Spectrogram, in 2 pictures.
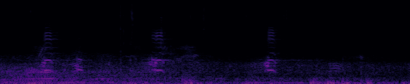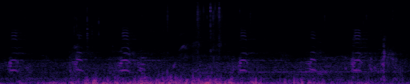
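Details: Ducks fighting, giving loud, harsh honking calls in quick, irregular succession, several per second at times, over a steady low rumble.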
